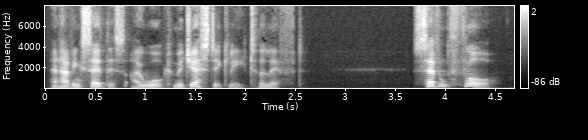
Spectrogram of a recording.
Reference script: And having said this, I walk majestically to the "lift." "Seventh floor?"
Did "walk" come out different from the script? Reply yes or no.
yes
